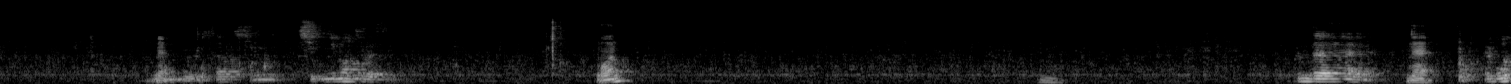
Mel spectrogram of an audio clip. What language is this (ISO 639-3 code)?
kor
